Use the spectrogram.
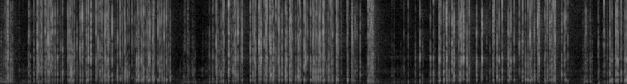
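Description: A palm-sized black plastic paddle hair brush with a hollow oval body is held in both hands while fingertips and nails rub and scratch its bristle side and back. The result is dense, crinkly scratching in quick bursts with short quieter gaps, bright and papery with a midrange body and no low rumble.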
